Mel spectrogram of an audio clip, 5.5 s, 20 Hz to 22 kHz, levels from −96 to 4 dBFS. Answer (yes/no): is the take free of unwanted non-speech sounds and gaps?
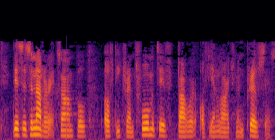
yes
